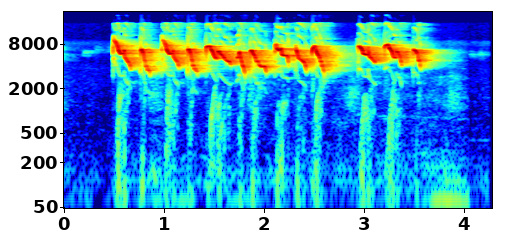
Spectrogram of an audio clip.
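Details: Gacor white-eye singing ngalas-style to anger rivals, a brisk chain of high descending notes, a brief break, then a shorter run that trails off.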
